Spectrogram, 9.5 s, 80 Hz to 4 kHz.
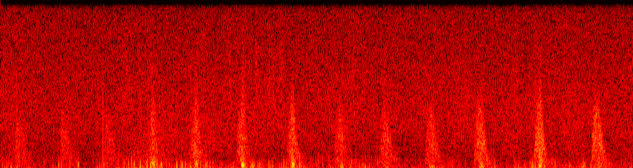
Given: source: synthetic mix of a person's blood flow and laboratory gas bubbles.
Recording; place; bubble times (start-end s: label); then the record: Doppler ultrasound of blood flow; subclavian vein
no bubbles
From the record:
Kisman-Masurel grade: 000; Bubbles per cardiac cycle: 0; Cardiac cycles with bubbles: 0%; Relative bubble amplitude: no bubbles discernible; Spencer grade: 0 (complete lack of bubble signals)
